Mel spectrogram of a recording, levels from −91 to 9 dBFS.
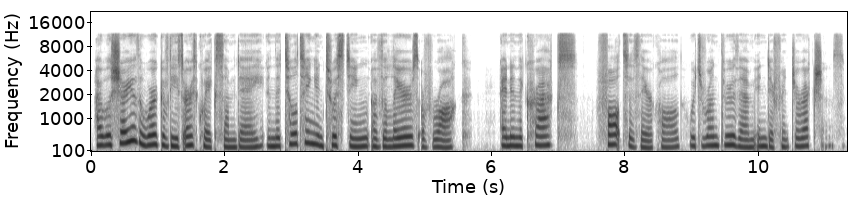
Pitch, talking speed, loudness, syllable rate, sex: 235 Hz, 195 wpm, -17 LUFS, 4.3 syllables/s, female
